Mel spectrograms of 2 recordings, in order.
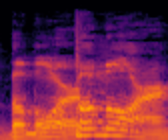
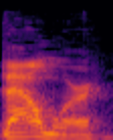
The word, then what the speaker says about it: Bowmore: a little dizzy now looks like bowel or supposedly pronounced boom or no more now that but bowel more for those in the know for those those you like to go to other countries and explain to them how to pronounce their name no no this is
